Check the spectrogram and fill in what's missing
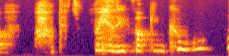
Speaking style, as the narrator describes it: Under my breath, I'm just gonna go

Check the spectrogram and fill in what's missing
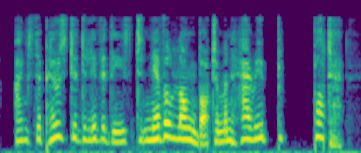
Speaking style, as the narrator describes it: she faltered

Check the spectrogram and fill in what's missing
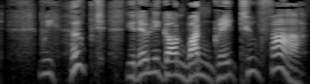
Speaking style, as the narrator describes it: Weasley panted

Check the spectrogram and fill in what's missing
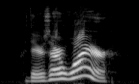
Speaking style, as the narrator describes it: Dave Miller exclaimed

